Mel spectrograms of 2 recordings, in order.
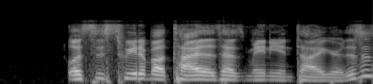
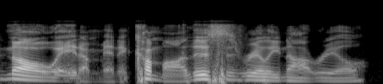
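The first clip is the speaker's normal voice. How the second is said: lower, mock-stunned inner voice; inner disbelief; 6 semitones lower, 3 dB quieter than usual. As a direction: quote your own shocked thoughts low. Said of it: "I'm like".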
